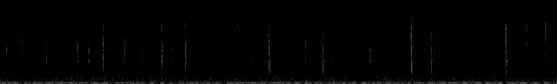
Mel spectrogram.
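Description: Long dark nails tap quickly across the metal-finish front and lens ring of a small pink Canon compact camera, a hollow device held upright. Each tap is a short, bright click that dies away almost at once. The taps come in a steady, irregular patter over a quiet low hum.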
